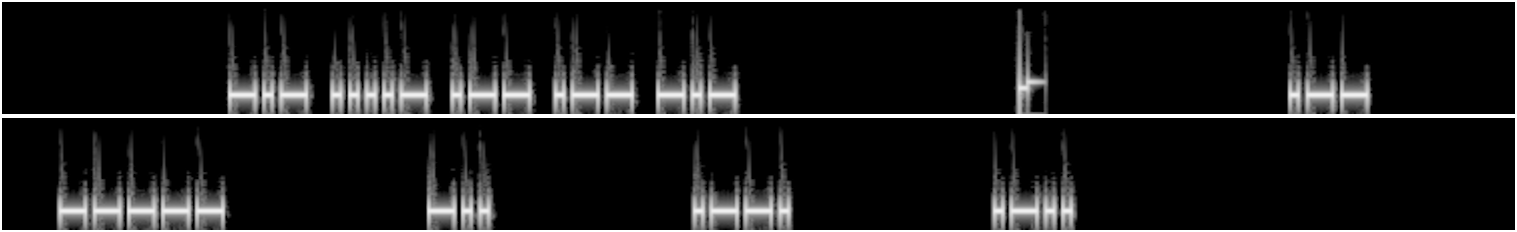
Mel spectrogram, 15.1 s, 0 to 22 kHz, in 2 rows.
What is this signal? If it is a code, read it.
Morse code, heard as a keyed tone, about 28 wpm, spaced as for 12 wpm, 700 Hz. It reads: K4WWK W0DPL
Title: USA Call Signs - 5 Characters - 8x Character Spacing - 28wpm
